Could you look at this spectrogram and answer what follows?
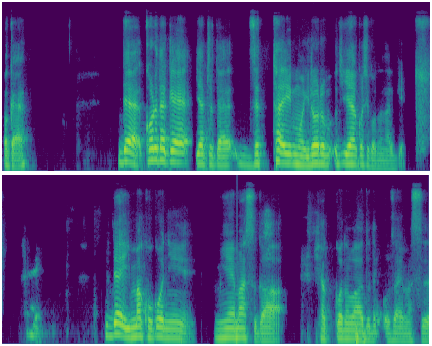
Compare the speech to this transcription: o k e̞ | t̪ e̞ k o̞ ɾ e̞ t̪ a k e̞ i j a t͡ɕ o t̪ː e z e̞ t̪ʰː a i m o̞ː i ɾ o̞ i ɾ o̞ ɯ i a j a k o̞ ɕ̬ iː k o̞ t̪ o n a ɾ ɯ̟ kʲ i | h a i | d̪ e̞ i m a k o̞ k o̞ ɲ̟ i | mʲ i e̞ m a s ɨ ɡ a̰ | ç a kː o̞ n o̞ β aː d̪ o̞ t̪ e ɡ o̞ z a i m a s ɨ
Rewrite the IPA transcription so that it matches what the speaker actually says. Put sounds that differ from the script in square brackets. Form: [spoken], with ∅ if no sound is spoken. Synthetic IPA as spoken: o k e̞ | [d̪] e̞ k o̞ ɾ e̞ [d̪] a k e̞ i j a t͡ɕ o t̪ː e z e̞ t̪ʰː a i m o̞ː i ɾ o̞ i ɾ o̞ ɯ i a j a k o̞ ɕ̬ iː k o̞ t̪ o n a ɾ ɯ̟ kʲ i | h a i | d̪ e̞ i m a k o̞ k o̞ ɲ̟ i | mʲ i e̞ m a s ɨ ɡ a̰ | ç a kː o̞ n o̞ β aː d̪ o̞ [d̪] e ɡ o̞ z a i m a s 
